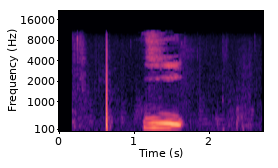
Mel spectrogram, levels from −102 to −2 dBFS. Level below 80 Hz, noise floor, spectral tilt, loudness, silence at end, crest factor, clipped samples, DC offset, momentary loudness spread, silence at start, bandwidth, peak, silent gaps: -68 dBFS; -68 dBFS; -5 dB/octave; -30 LUFS; 1.1 s; 22 dB; under 0.1%; under 0.1%; 16 LU; 1.15 s; 11 kHz; -10 dBFS; none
